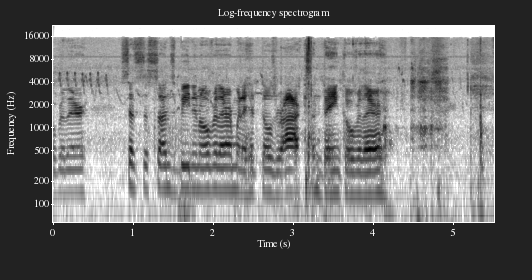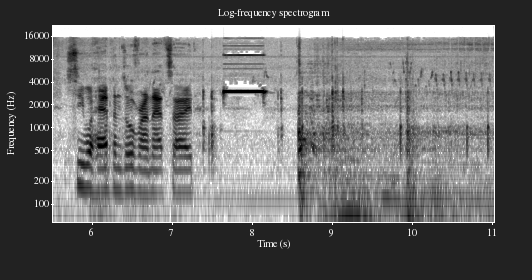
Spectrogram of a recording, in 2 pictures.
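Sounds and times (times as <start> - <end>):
short electronic beep: 7.6 - 8.3
outboard motor starting and rumbling: 8.5 - 11.0.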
